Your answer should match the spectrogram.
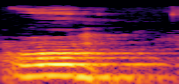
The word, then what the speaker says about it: ओम: करके फिर मैं होता ओम, यानी ओ का उच्चारण त्रिमात्रा में, प्लुत मात्रा में होता है।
